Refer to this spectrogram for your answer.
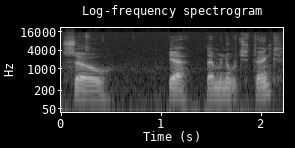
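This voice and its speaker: A man's fairly low voice in a Northern Irish accent, ordinary pitch variation, fairly quick pace. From Northern Ireland. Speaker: tech product reviewer. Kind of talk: product review, casual vlog. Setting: home desk, webcam recording. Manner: casual, many fillers. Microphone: laptop webcam recording.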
